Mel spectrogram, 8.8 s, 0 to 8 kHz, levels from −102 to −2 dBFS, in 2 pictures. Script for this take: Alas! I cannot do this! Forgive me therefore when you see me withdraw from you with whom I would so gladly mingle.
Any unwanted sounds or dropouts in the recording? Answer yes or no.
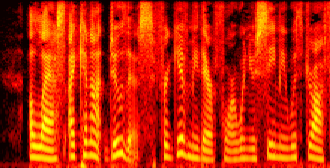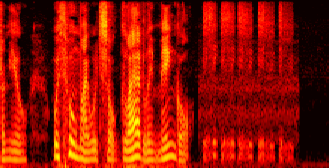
yes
